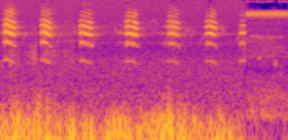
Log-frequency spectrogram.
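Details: Grey-headed lapwing lure call for trapping: a steady series of seven bright, strident notes at short even intervals with low background rumble, then an abrupt cut to a thin steady tone.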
